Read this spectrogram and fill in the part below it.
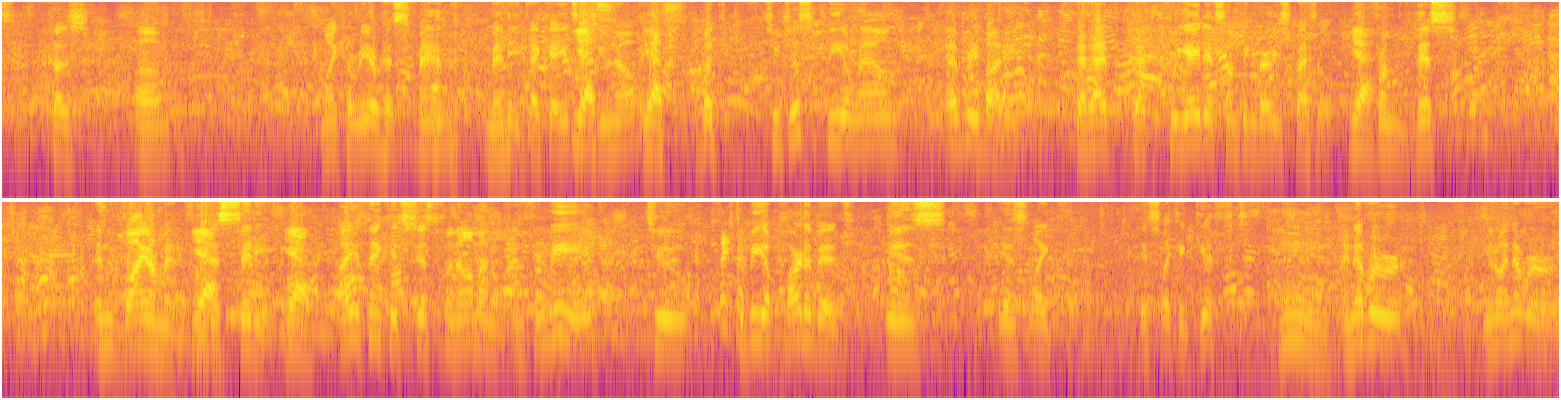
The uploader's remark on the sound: take to the red carpet at the 299 Queen Street West Much Music documentary premiere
